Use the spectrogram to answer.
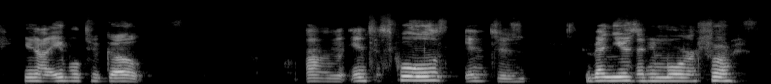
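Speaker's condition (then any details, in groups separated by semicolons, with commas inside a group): Cerebral palsy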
